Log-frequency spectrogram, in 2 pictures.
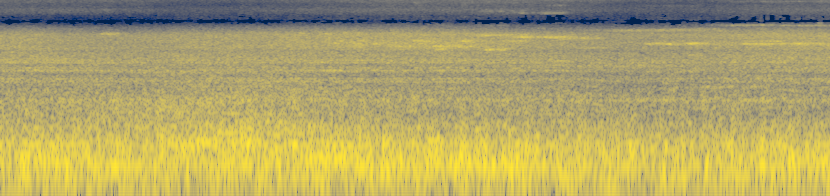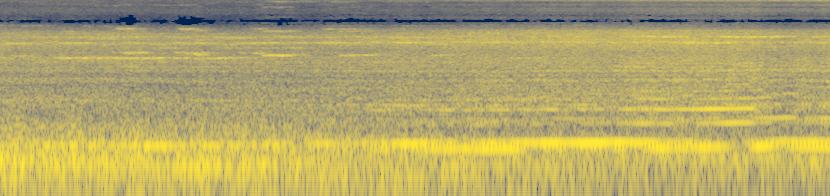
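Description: Trenitalia Frecciarossa high-speed train rolling slowly along the platform as it pulls into the station: a steady rumble of wheels on rail, with faint high-pitched squeals coming and going and a low hum that grows louder near the end.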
